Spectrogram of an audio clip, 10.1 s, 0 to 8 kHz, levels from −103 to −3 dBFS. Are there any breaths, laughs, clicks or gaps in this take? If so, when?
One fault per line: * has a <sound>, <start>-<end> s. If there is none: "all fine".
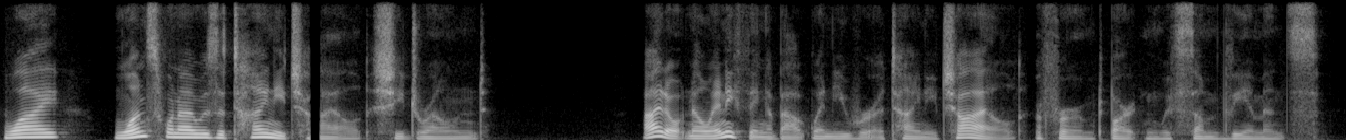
* has a dropout, 2.3-2.4 s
